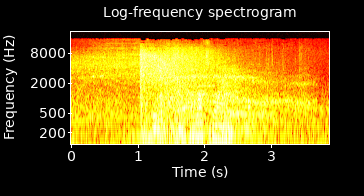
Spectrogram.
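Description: A blast roars and rumbles away.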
